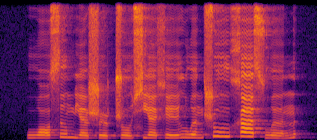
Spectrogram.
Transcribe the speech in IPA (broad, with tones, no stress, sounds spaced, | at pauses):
w ɔ˨˦ s ɹ̩˦ m j ɛ˨˦ ʂ ɻ̩˨˦ ʈ͡ʂ o˨˦ ʊ̯ ɕ j ɛ˨˦ x e˨˦ ɪ̯ l w ə˨˦ n ʂ o˦ ʊ̯ x ä˦ s w ə˨˦ n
